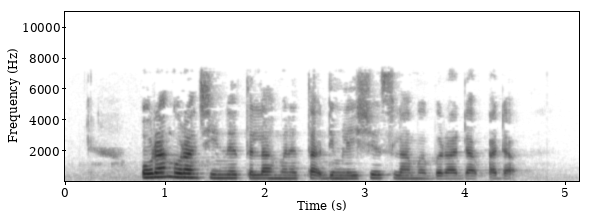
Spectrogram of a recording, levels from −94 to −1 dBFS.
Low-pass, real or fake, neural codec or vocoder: 7.2 kHz; real; none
